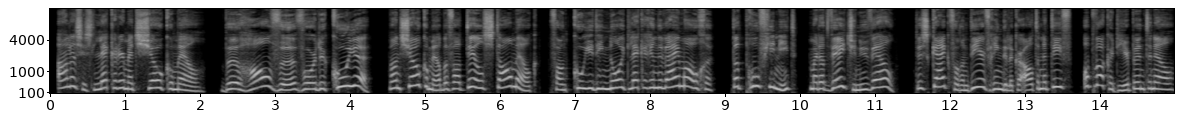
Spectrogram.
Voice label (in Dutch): radiospot; stalmelk; chocomel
